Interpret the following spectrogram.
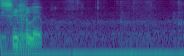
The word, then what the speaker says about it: Sigilyph: I always pronounce it Sigilyph because the G is like it's guttural.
